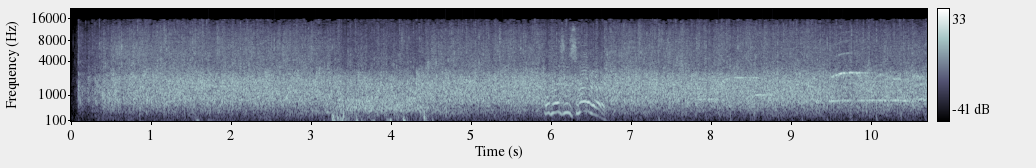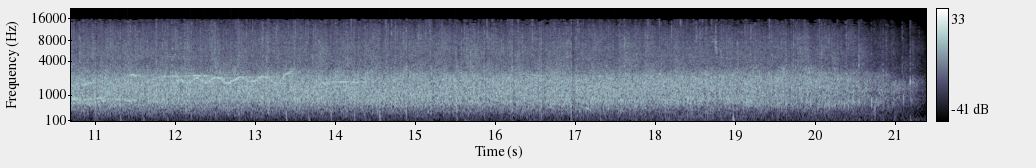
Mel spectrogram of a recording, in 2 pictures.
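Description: Studio audience applauding: dense, even clapping that starts suddenly and stays steady, with a few voices calling out over it.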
